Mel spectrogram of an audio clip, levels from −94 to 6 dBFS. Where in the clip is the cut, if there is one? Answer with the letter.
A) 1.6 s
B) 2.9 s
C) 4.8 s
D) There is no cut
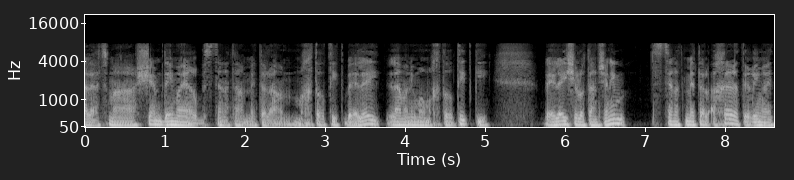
D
